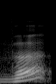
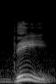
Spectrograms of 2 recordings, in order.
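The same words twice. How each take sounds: First: Said in the usual way. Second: THE with a long ee vowel; THE as "thee". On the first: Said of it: "então a pronúncia do". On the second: Shown as a demonstration. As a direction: say THE to rhyme with "see". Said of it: "é o the do artigo definido".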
